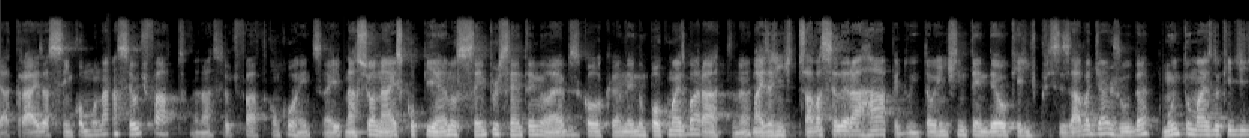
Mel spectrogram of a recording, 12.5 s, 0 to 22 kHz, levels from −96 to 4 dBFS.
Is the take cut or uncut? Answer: uncut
